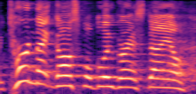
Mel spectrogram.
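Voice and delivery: mock yelling at a teenage son to turn it down. Mom hollering at her boy to turn the music down, mock yell. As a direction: scold like an exasperated mom, half joking. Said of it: "yell at my boy".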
